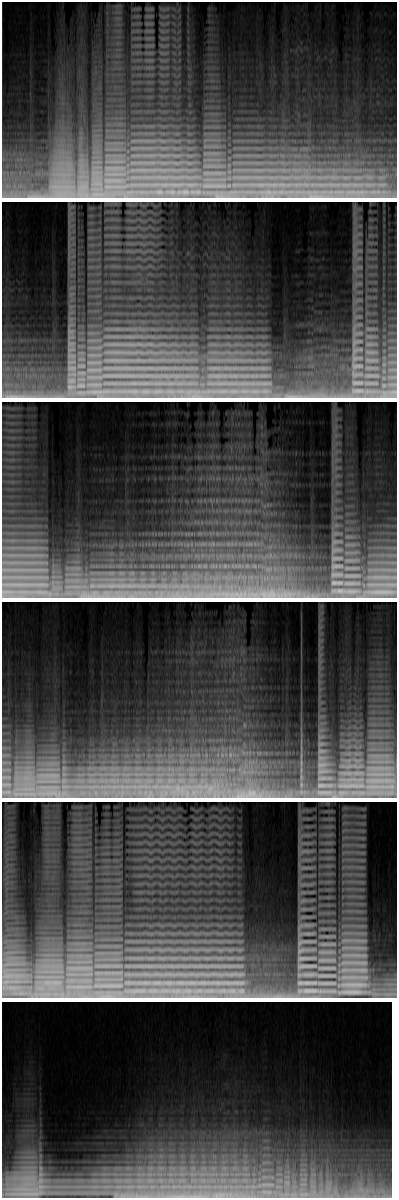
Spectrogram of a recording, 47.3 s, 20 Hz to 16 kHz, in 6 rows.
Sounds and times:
Music: 0:00.0 - 0:47.3.

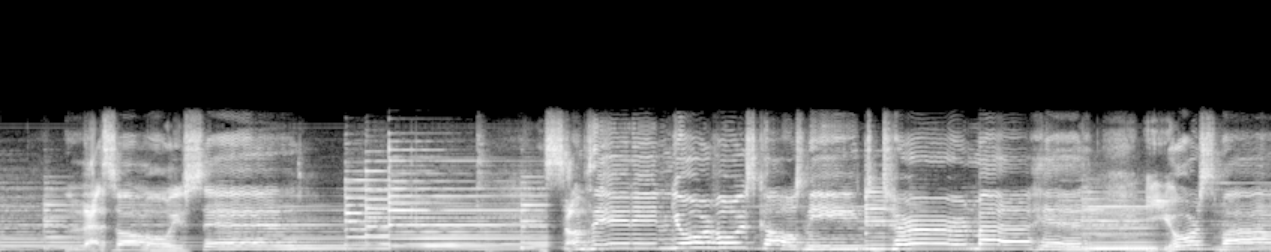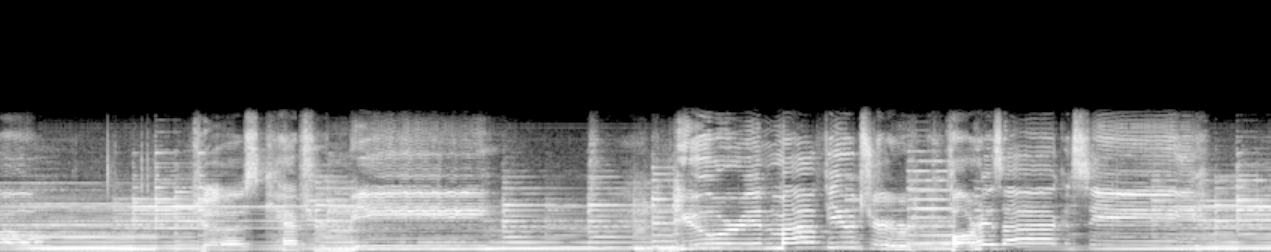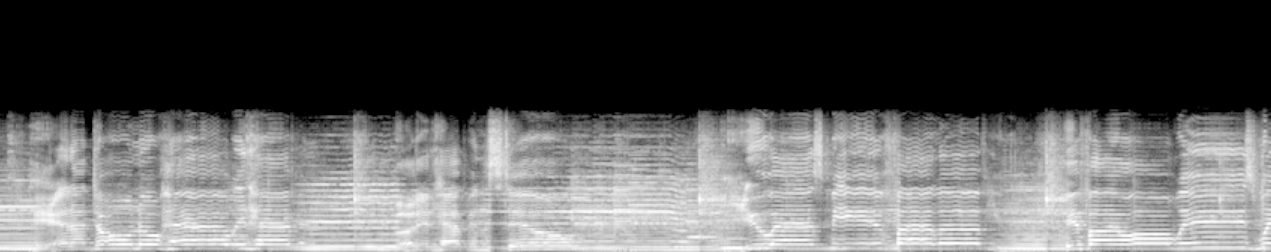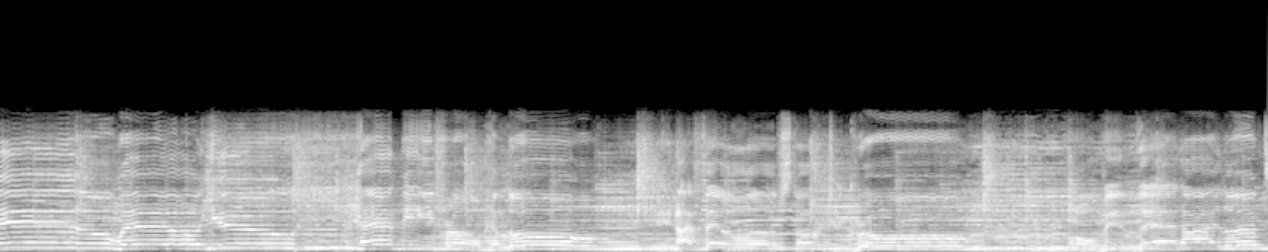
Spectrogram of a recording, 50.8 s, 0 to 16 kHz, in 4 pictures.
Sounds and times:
Blues: 0:00.0 - 0:50.8.

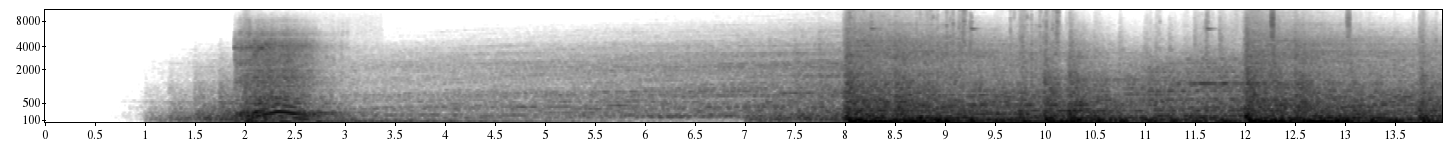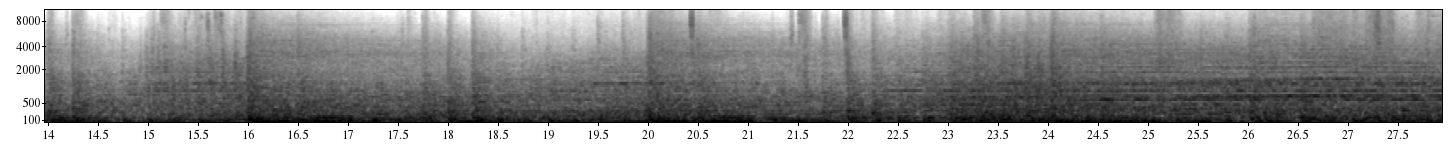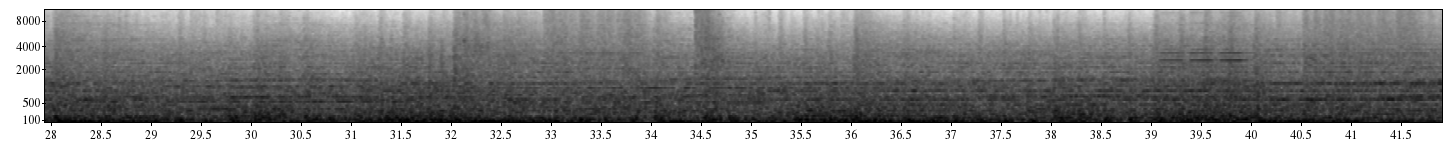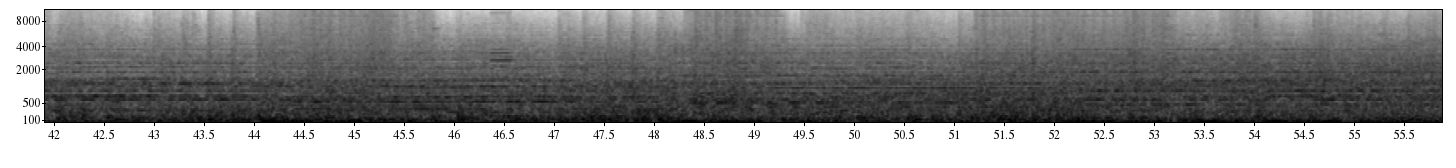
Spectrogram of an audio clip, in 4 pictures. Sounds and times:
Music: 0:00.6 - 0:55.8.

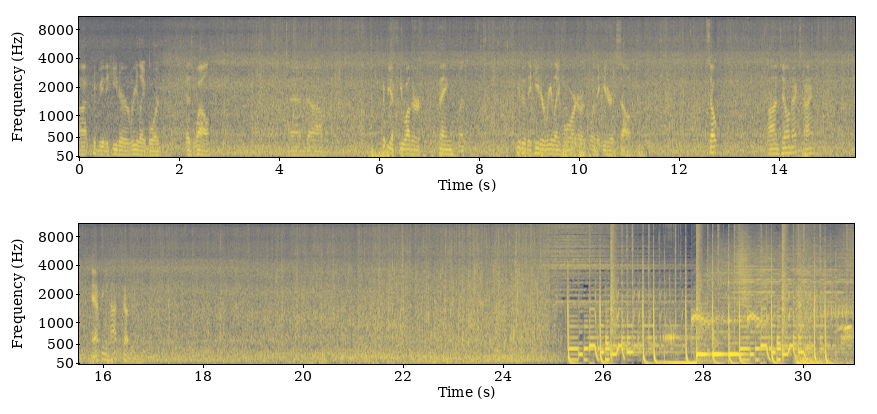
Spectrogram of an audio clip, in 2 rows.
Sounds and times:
Speech: 0:00.0 - 0:02.6, 0:04.2 - 0:04.9, 0:06.0 - 0:07.8, 0:08.8 - 0:11.1, 0:12.6 - 0:12.8, 0:13.7 - 0:14.8, 0:15.7 - 0:16.8
Bathtub (filling or washing): 0:00.0 - 0:27.3.

